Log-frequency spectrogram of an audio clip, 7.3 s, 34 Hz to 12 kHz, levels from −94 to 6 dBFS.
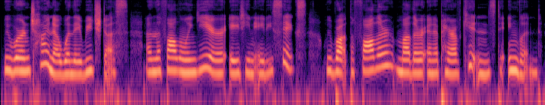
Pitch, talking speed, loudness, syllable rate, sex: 230 Hz, 225 wpm, -19 LUFS, 5.8 syllables/s, female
